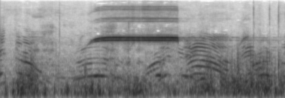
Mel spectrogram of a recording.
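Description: A referee's whistle blows a short, sharp blast.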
